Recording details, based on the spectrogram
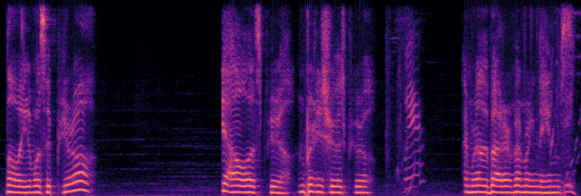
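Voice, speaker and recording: A woman with a notably high voice talks casually on a game livestream. Her manner is playful and exclamatory, and soft music plays behind her. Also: flat delivery, fast. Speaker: VTuber streamer, host. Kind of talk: casual livestream chat while gaming. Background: background music.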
